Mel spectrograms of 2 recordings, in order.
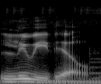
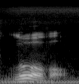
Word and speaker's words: Louisville: wondering the largest city in Kentucky is not pronounced Louisville it's Louisville this guy said Louisville because it's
